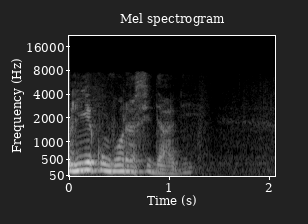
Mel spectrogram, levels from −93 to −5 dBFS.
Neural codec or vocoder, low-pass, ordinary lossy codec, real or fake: none; none; none; real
